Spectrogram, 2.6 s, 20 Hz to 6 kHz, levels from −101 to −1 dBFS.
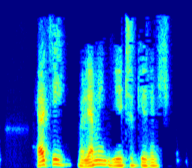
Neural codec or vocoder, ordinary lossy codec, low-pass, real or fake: codec, 16 kHz, 0.5 kbps, X-Codec, HuBERT features, trained on general audio; MP3, 24 kbps; 5.4 kHz; fake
